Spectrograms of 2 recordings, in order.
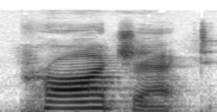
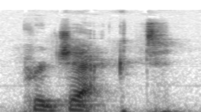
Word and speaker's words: project: Usually, not always, in 2-syllable words, nouns will carry the stress on the first syllable, while verbs on the second.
